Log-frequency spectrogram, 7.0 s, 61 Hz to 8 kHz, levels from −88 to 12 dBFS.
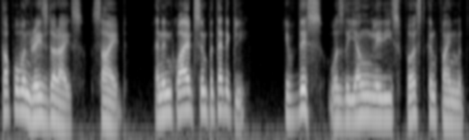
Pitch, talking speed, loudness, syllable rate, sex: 140 Hz, 145 wpm, -18 LUFS, 5.5 syllables/s, male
